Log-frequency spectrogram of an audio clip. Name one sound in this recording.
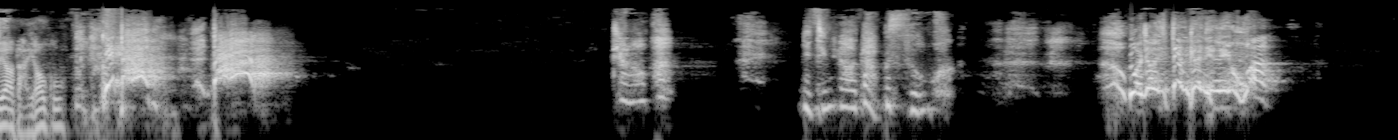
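A young woman shouts and sobs in anguish close by.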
